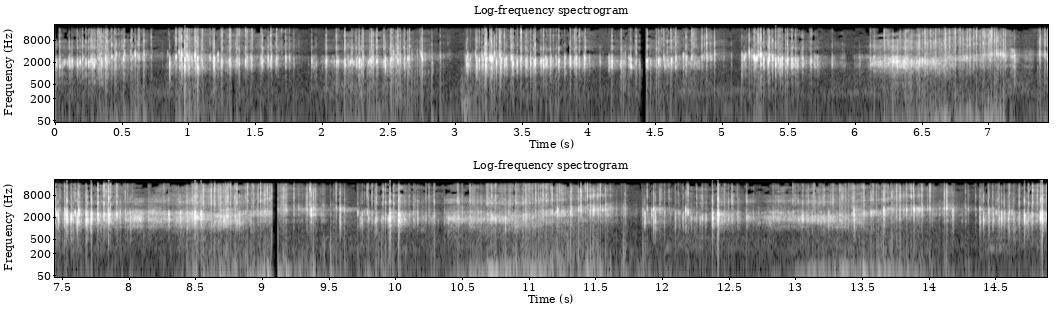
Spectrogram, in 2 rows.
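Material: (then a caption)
Plastic. A hollow, hand-sized rainbow segmented plastic fidget slug toy, an articulated caterpillar, is held close and flexed and twisted between fingers with long nails. Its segments make dense, rapid clicking and rattling in bursts, broken by brief pauses. The sound is bright and crisp, centered around 2 kHz, with almost no low end.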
